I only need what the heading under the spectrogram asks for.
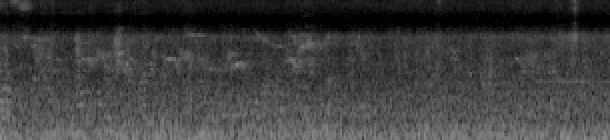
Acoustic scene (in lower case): park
